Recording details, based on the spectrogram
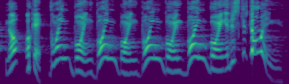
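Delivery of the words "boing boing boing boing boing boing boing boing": playful boing noises. Pretend. Imitating bouncing sound.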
